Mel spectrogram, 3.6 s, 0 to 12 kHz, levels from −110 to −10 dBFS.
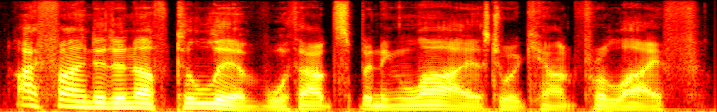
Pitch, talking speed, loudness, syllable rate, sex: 110 Hz, 220 wpm, -19 LUFS, 5.0 syllables/s, male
